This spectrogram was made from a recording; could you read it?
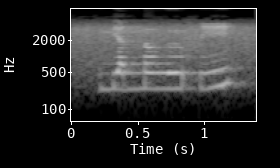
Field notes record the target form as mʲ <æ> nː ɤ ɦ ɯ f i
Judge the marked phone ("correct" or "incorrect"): incorrect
